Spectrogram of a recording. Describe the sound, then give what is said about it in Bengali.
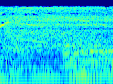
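An electric drill machine whirs loudly and continuously, a harsh, steady mechanical drone with a buzzing low hum beneath it that holds without pause throughout. “Drill মেশিনটা on করতেই তীব্র বন বন আওয়াজে কানে তালা লেগে গেল।”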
